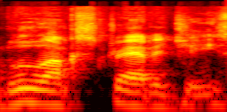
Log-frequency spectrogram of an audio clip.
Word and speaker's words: Blue Ox Strategies: Yeah, I said the name wrong, Blue Ox Strategies. So that's the proper name for the company.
